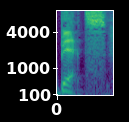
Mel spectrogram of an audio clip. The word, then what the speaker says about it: BTZ: Now, Buns is offering a genuine alternative, a form of cryptocurrency called BTZ, pronounced bits.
